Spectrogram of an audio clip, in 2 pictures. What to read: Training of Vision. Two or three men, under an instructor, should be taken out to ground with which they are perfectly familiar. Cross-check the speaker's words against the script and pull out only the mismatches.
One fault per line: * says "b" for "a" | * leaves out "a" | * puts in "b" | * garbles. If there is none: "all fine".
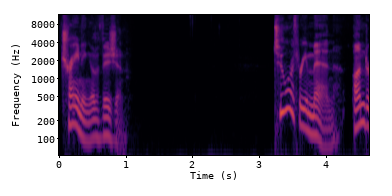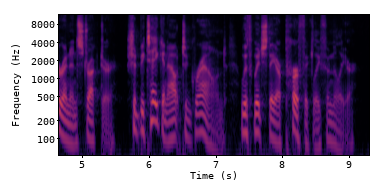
all fine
